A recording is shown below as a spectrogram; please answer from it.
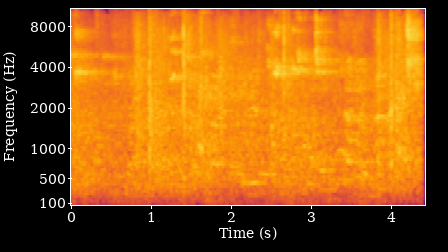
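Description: Squash ball being struck by rackets and hitting the court walls during a rally, a sharp crack roughly once a second, echoing in the court, over background chatter.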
